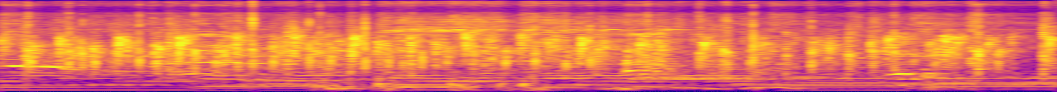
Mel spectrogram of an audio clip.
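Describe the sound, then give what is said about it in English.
A large audience applauds an orchestra, a dense, continuous wash of applause with sustained low musical tones underneath, fairly loud and unbroken from start to finish. “Give this orchestra a big round of applause.”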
